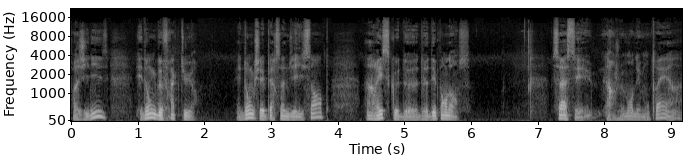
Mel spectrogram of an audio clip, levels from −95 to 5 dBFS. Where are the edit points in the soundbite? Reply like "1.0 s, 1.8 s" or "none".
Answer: none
